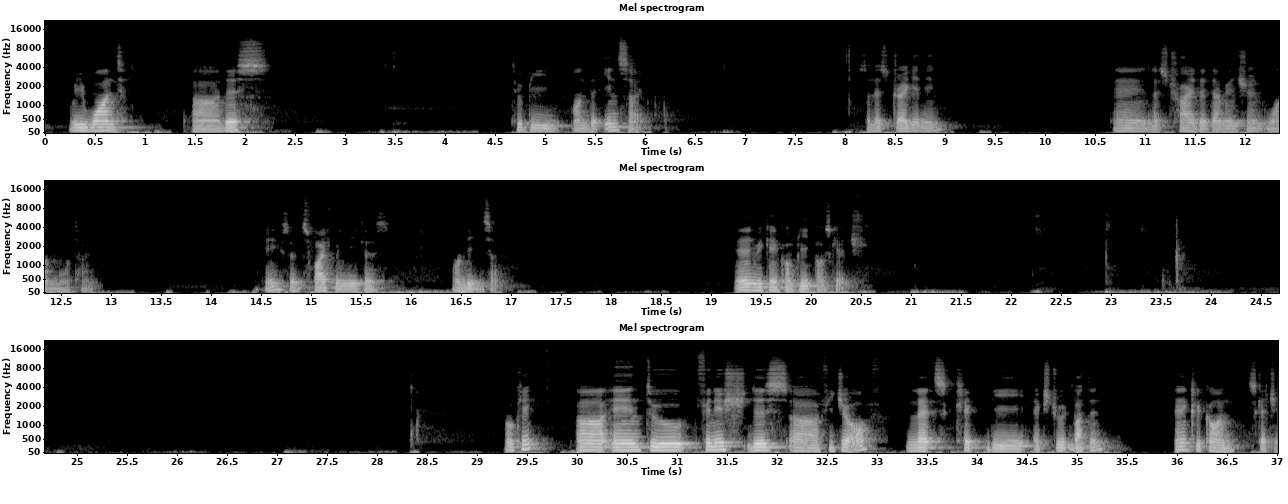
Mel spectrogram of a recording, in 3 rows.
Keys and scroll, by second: 2.2 Delete, 3.8 Delete, 14.9 5, 15.2 Return.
